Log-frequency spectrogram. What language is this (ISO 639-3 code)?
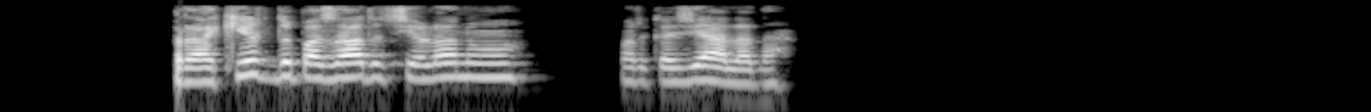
pus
